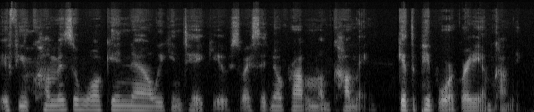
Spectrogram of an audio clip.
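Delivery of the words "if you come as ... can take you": whispered, hushed, much quieter. Retelling what the lady at the vet said when called, whispering. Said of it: "The lady whispers".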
